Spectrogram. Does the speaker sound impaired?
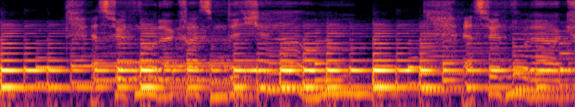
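No.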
